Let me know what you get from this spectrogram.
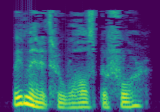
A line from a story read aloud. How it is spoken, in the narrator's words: Emma said quietly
